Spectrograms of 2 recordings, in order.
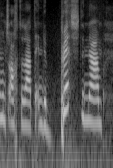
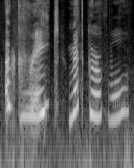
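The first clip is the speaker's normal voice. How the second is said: incredulous; 3 semitones higher, 5 dB louder, much slower than usual. Real, not acted. Outraged at bad throw.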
